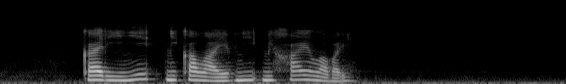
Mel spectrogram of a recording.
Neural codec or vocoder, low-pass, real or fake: codec, 24 kHz, 1.2 kbps, DualCodec; 7.2 kHz; fake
